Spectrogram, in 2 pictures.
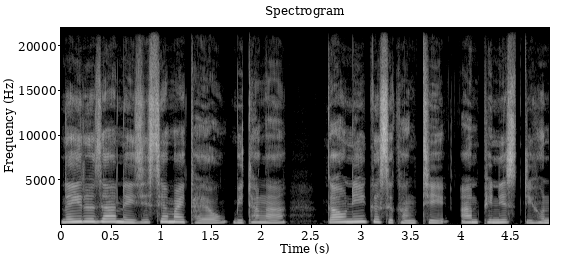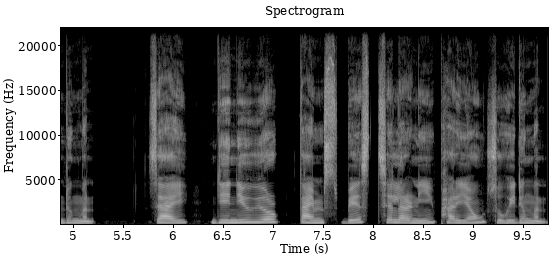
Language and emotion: Bodo, neutral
